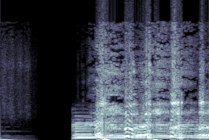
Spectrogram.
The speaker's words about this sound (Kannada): ತುಂಬಾ ದಿನದಿಂದ ಕೆಮ್ಮು, ಕೊರೋನಾ ಪರೀಕ್ಷೆ ಮಾಡಿಸಿದೆ, ನೆಗೆಟಿವ್ ರಿಪೋರ್ಟ್ ಬಂತು, ಆದ್ರೆ ಈ ಕೆಮ್ಮು ಕಡಿಮೆನೆ ಆಗ್ತಾ ಇದ್ವಲ್ಲ.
